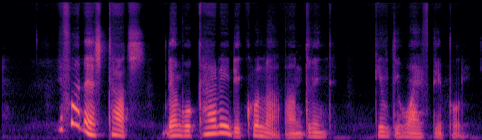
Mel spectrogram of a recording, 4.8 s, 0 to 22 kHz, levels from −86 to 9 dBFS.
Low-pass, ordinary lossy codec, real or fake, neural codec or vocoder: none; none; fake; autoencoder, 48 kHz, 32 numbers a frame, DAC-VAE, trained on Japanese speech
